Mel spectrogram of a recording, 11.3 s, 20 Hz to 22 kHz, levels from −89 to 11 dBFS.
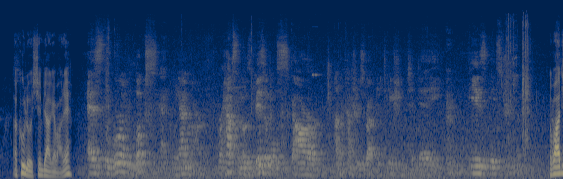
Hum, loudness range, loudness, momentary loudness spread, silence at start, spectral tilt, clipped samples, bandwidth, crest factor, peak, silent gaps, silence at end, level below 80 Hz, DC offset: none; 5 LU; -36 LUFS; 11 LU; 0.25 s; -6 dB/octave; under 0.1%; 16 kHz; 24 dB; -10 dBFS; none; 0 s; -58 dBFS; under 0.1%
